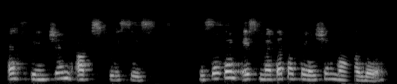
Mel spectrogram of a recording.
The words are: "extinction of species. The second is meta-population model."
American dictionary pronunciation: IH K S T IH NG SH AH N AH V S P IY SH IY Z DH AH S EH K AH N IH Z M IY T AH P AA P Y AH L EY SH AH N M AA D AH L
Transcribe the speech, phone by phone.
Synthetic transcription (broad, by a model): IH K S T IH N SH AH N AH F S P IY S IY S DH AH S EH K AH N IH S M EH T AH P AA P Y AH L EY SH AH N M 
